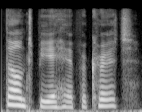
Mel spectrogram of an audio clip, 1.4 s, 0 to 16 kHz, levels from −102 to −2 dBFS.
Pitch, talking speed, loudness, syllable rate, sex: 200 Hz, 170 wpm, -20 LUFS, 5.4 syllables/s, female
